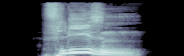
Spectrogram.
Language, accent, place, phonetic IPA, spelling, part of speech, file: German, Germany, Berlin, [fliːsn̩], Vliesen, noun, De-Vliesen.ogg
- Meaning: dative plural of Vlies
